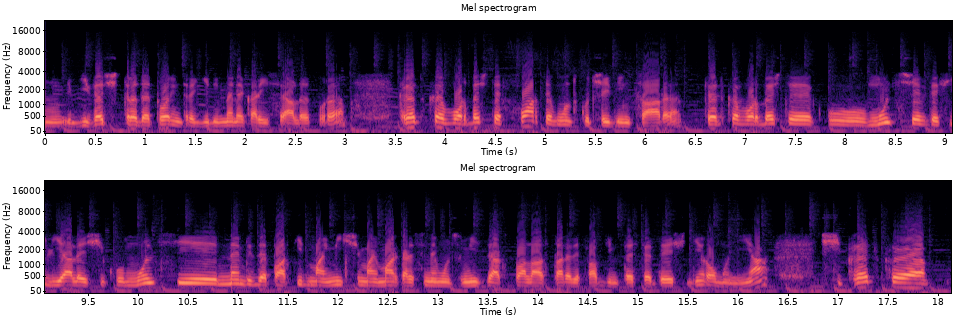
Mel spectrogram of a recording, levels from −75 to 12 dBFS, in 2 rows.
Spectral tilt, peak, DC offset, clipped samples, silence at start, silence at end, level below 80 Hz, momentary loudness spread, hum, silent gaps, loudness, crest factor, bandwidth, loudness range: -6 dB/octave; -4 dBFS; under 0.1%; under 0.1%; 0 s; 0.05 s; -42 dBFS; 6 LU; none; none; -16 LUFS; 12 dB; 14.5 kHz; 2 LU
